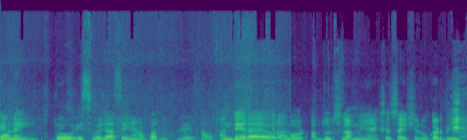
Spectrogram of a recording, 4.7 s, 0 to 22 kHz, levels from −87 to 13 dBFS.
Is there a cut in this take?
yes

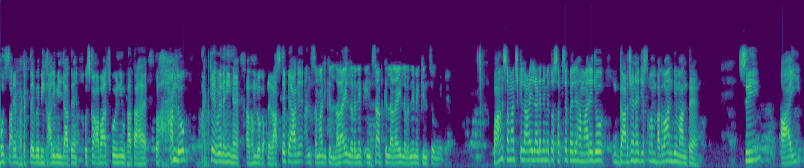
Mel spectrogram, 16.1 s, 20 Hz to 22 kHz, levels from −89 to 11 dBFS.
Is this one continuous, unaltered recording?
no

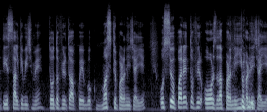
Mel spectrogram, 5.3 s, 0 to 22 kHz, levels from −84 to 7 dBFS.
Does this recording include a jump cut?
no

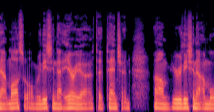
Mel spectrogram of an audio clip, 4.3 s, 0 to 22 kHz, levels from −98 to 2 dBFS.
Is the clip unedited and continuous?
yes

